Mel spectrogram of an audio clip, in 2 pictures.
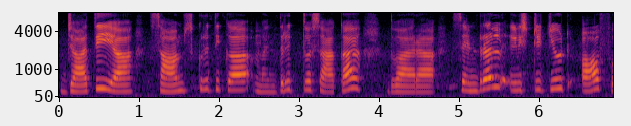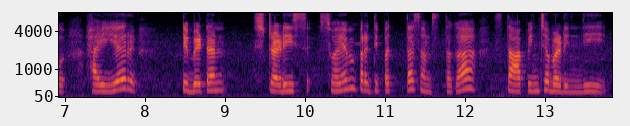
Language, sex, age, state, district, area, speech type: Telugu, female, 18-30, Andhra Pradesh, Konaseema, rural, read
